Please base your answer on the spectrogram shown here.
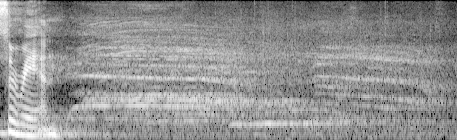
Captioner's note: audience cheering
